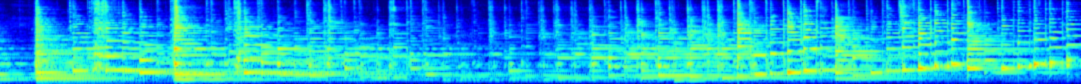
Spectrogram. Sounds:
playing zither

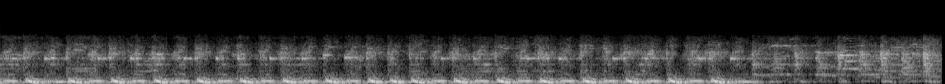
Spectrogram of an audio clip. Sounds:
Disco, Music

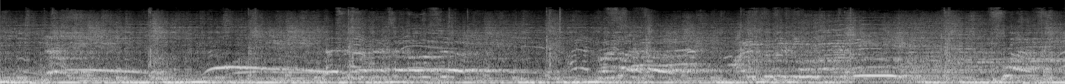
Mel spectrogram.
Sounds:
Music, Speech

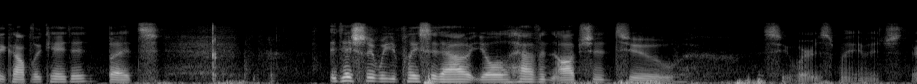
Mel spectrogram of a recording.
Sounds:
Speech

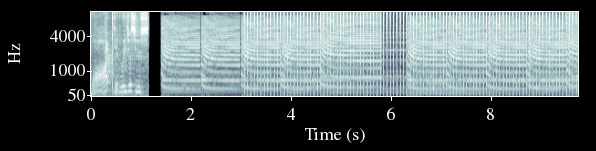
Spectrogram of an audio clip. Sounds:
Music, Speech

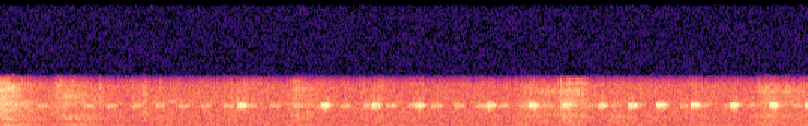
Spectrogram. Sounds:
Animal

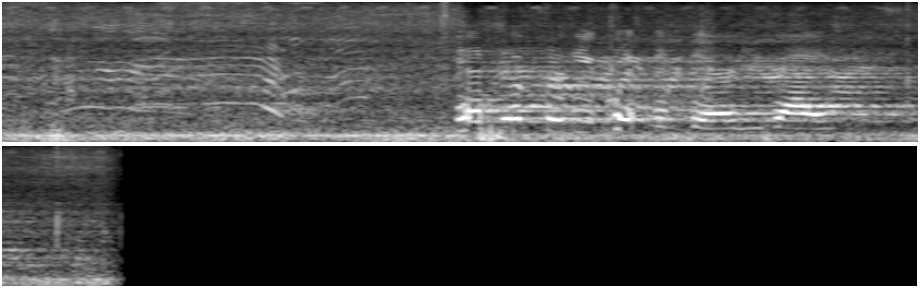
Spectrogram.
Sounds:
Speech

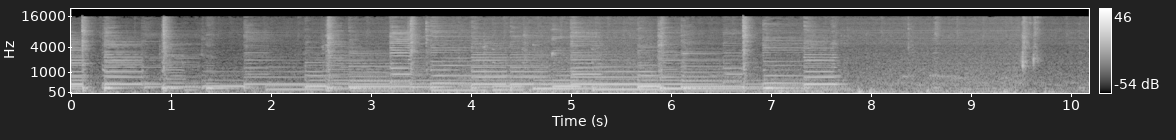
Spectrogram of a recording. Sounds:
Acoustic guitar, Musical instrument, Guitar, Music, Plucked string instrument

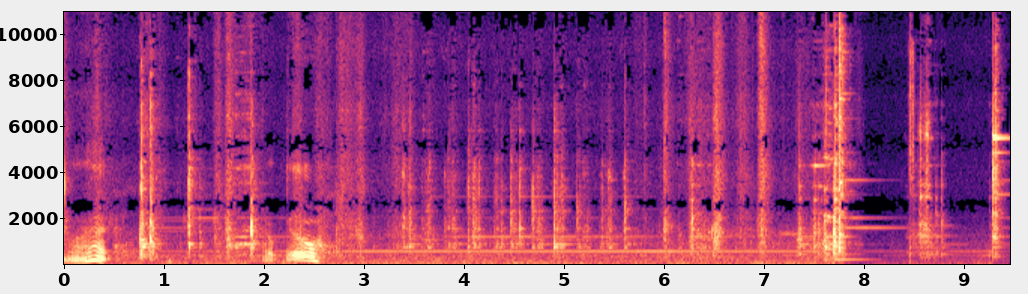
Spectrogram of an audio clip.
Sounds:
Speech, inside a small room

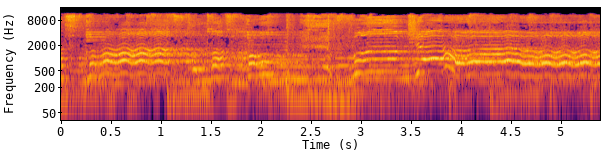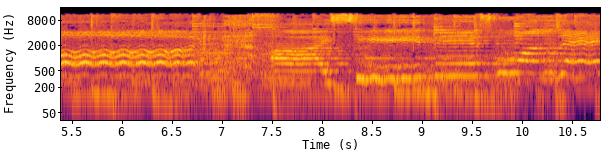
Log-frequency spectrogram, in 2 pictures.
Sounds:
Music, Music of Asia, Singing

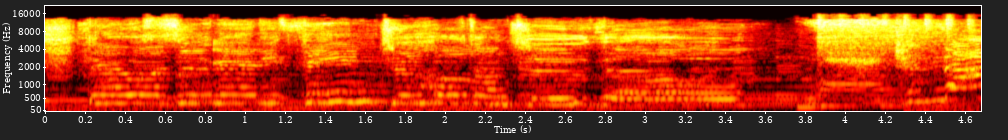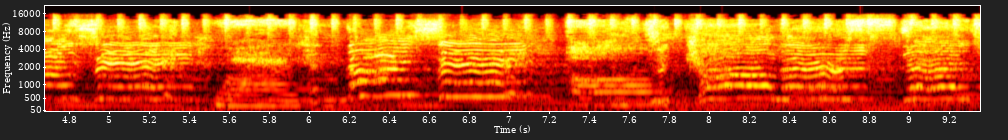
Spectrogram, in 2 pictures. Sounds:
Music

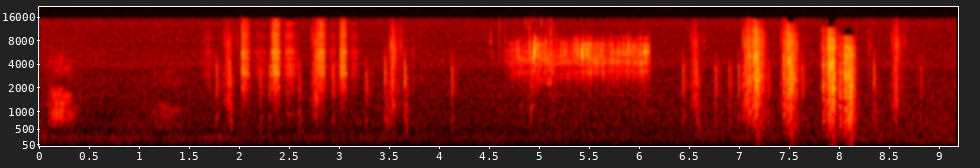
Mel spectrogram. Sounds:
Dog

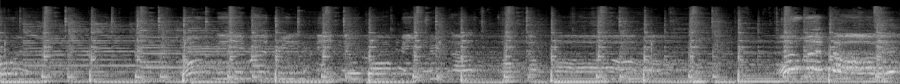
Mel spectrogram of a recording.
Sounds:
Singing, Music, Speech

